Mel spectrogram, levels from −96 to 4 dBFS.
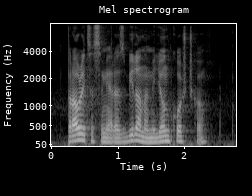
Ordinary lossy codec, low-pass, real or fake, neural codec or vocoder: none; none; real; none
